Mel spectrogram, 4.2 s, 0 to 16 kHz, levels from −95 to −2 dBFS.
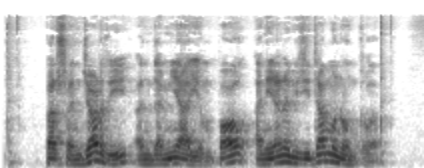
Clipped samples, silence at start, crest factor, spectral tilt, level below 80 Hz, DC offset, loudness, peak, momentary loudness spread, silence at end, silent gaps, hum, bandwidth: under 0.1%; 0.05 s; 16 dB; -5 dB/octave; -54 dBFS; under 0.1%; -25 LUFS; -8 dBFS; 12 LU; 0.4 s; none; none; 11.5 kHz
